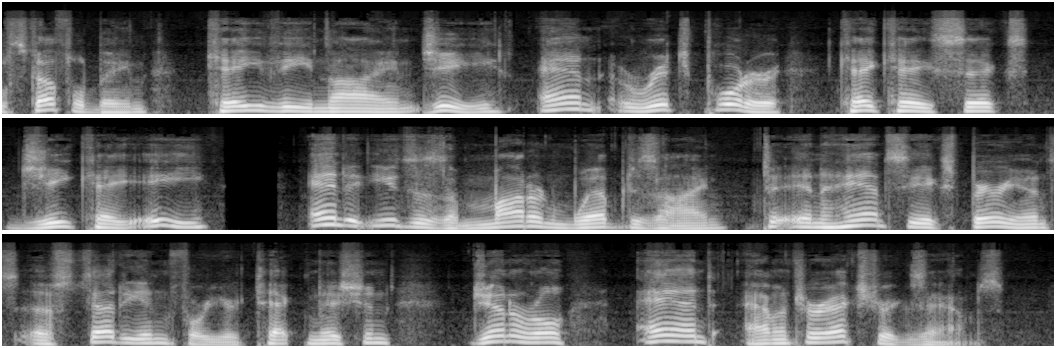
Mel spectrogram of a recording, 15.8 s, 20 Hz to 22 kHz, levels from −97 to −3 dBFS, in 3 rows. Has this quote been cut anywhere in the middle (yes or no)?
no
